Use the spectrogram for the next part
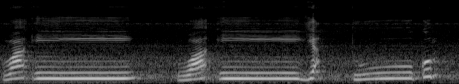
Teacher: حمزہ ساکن ہے، اس وجہ سے یہاں پہ جھٹکا دے کے پڑھیں گے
